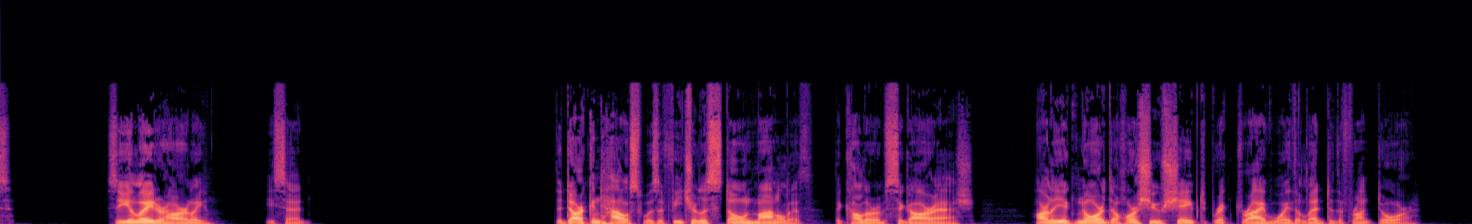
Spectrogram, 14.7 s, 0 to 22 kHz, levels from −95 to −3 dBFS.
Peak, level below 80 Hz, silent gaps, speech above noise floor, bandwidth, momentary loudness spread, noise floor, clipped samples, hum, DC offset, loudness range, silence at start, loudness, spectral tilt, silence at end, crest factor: -2 dBFS; -40 dBFS; none; over 69 dB; 14 kHz; 17 LU; under -90 dBFS; under 0.1%; none; under 0.1%; 6 LU; 0 s; -21 LUFS; -6 dB/octave; 0.55 s; 22 dB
